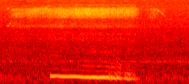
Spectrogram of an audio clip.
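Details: Deeply asleep female red Shiba Inu, lying on her back and snoring like a person. One sustained, low, humming snore lasts nearly a second, slowly falling in pitch and fading into a slight rasp. Faint hiss underneath.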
